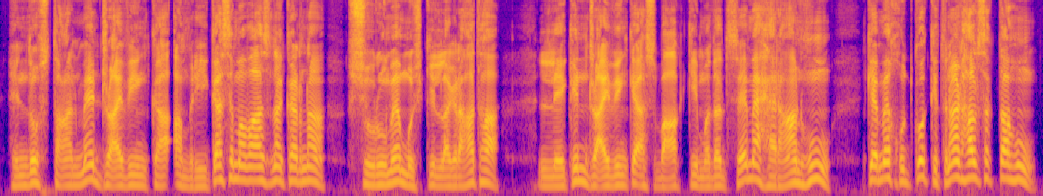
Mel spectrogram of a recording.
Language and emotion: Urdu, surprised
